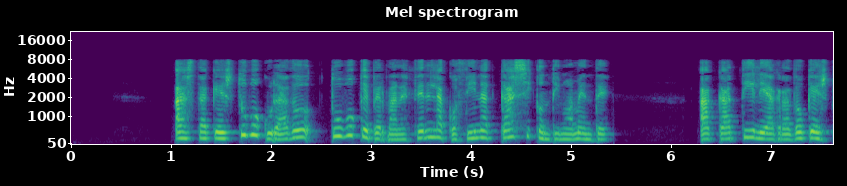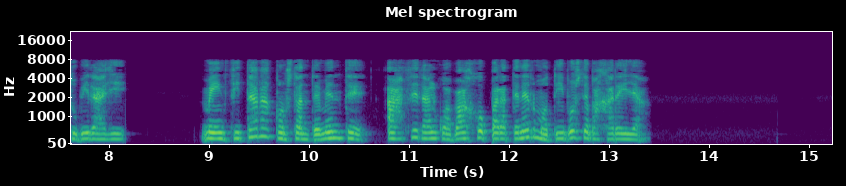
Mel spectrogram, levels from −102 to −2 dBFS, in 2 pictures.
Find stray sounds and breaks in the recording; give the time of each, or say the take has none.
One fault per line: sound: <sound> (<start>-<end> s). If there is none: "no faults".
no faults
